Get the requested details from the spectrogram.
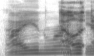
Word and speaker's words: Ehrenreich: There's all this controversy and turmoil about the film, about the directors, about the script, about the actor, Alden Ehrenreich. – Is that how you say his name? – Alden. – I've just been saying like Fourth Reich all along. – It's Alden something. Ehrenreich.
